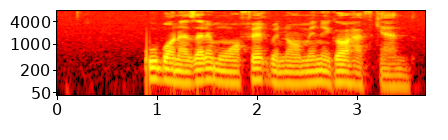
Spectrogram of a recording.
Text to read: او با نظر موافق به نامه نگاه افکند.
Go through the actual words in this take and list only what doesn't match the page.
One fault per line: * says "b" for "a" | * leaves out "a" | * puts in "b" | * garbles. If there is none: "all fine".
all fine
